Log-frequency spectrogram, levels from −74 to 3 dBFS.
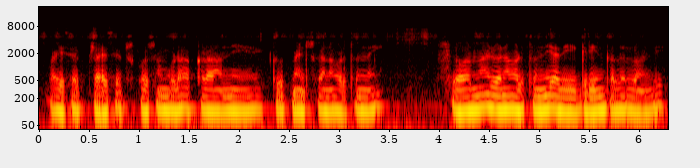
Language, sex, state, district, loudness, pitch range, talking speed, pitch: Telugu, male, Andhra Pradesh, Krishna, -30 LUFS, 105-115 Hz, 155 wpm, 110 Hz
